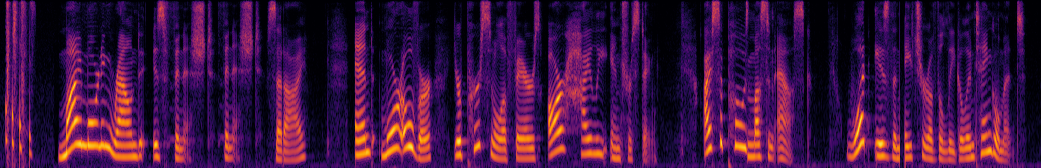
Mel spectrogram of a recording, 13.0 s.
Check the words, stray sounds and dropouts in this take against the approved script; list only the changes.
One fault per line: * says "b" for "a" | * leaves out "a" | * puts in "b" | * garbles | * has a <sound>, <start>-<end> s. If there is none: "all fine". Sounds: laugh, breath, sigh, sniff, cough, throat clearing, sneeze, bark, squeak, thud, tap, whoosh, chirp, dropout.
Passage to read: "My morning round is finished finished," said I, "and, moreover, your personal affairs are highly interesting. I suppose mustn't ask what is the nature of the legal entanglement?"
* has a chirp, 0.1-0.5 s
* has a dropout, 11.2-11.3 s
